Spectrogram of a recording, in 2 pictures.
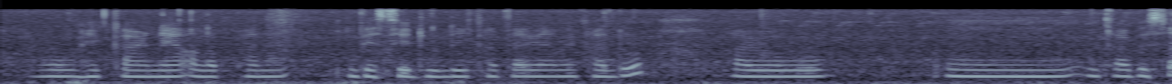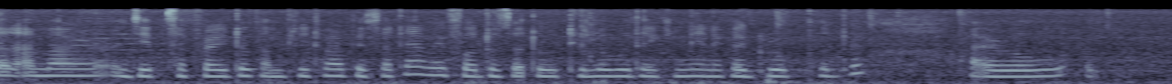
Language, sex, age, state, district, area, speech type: Assamese, female, 18-30, Assam, Nagaon, rural, spontaneous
